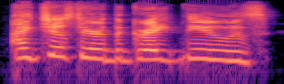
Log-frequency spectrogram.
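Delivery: bouncy indignant squeal; high excited filly voice; Pinkie, indignant. A narrator's reading.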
